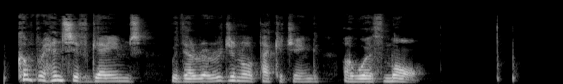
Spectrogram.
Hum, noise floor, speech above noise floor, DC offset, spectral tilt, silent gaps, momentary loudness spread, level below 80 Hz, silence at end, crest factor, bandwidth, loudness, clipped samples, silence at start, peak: none; -85 dBFS; 67 dB; under 0.1%; -4.5 dB/octave; none; 10 LU; -64 dBFS; 0.5 s; 18 dB; 11.5 kHz; -19 LUFS; under 0.1%; 0.2 s; -2 dBFS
